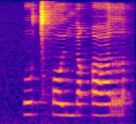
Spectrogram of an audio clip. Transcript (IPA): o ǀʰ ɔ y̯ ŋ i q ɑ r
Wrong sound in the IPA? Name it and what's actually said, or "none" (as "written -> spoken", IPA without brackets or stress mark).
none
